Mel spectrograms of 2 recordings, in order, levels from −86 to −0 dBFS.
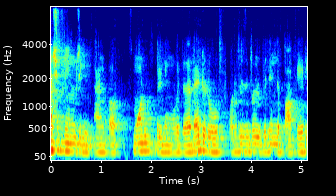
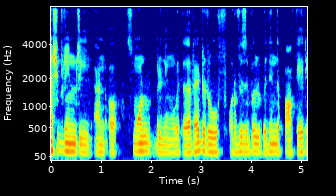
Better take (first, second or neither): second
